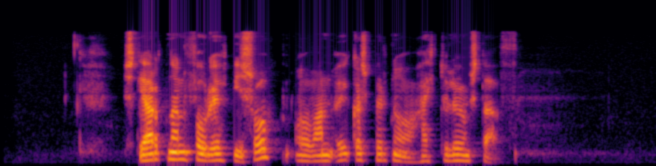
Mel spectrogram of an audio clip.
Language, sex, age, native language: Icelandic, male, 40-49, Icelandic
